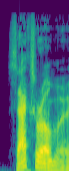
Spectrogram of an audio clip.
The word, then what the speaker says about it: Sax Rohmer: Petra it's I believe it's pronounced sex Roma not roma Roma very well I'll try it again sax Rohmer is very good excellent that'll do the insidious dr.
